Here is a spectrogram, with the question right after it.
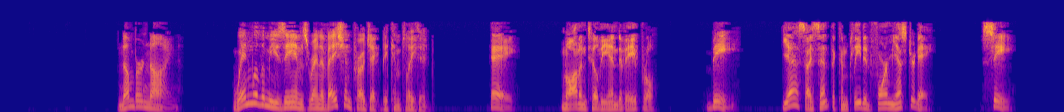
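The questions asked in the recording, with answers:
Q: When will the museum's renovation project be completed?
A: A: Not until the end of April.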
